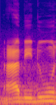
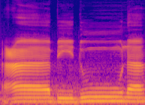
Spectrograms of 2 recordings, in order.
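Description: First: The first vowel is cut short. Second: The first vowel is held long. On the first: The speaker calls it wrong. "Il faut pas faire" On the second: The speaker calls it right. "C'est la même durée"

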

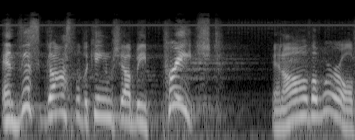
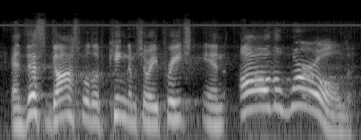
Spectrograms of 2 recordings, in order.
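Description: First: The stress falls on 'preached'. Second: The stress falls on 'all the world'. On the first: The end comes when the church is actively preaching the gospel. "if you change the emphasis and put it on the word preached" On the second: The end comes when the whole world has heard the gospel. "If you put the emphasis on the words in all the world"

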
